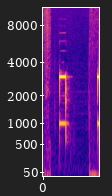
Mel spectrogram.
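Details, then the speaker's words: ZOLL AED Plus during CPR: two short, bright electronic beeps signalling that chest compressions again reach at least two inches deep after a push-harder prompt; AED CPR feedback tone. "the aed will let you know every 15 seconds if you don't reach the target cpr depth after being told to push harder if your compressions reach at least two inches again the aed plus will let you know"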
